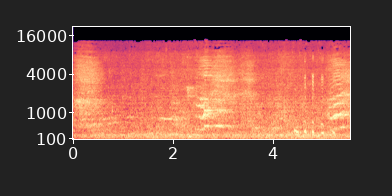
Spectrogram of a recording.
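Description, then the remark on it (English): A pet parrot imitates its female owner's lovemaking sounds: a few short, high, breathy vocal cries rising out of a steady hiss and low background rumble, with no actual words spoken. “She kept hearing the woman have sex, so the parrot started imitating her lovemaking.”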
